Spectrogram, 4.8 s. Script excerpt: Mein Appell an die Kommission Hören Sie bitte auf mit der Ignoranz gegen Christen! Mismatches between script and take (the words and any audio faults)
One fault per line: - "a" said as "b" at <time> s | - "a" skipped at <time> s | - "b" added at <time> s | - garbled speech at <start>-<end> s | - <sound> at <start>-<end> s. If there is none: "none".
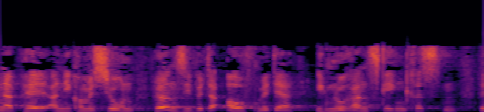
none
